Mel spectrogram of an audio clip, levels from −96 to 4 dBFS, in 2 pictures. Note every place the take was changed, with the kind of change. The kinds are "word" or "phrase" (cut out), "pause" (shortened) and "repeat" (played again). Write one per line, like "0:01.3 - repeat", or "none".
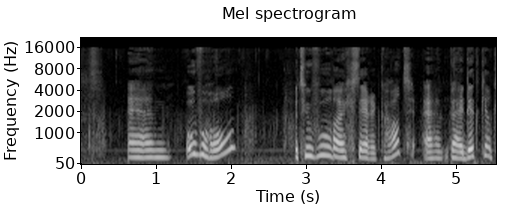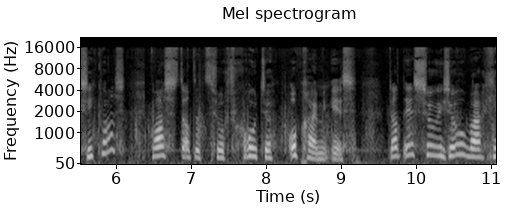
0:01.3 - pause
0:03.4 - phrase
0:04.9 - word
0:05.5 - phrase
0:06.4 - pause
0:07.3 - phrase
